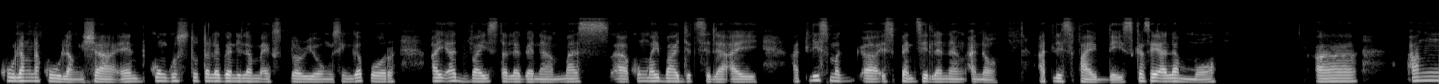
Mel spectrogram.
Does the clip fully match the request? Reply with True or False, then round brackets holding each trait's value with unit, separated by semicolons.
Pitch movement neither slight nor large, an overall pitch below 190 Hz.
True (3.3 semitones; 135 Hz)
